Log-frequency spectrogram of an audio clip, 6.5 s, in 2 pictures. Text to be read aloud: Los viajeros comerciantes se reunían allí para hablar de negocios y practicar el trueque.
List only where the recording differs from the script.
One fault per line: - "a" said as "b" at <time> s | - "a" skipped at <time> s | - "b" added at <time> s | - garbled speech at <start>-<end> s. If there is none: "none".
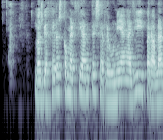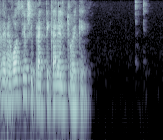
none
